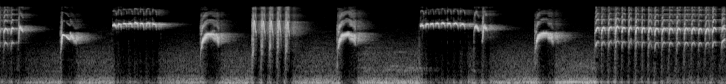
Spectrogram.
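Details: High, varied light-vented bulbul song used to tutor captive birds: quick falling notes, flat whistles and short rattles in irregular succession, ending in a long, fast buzzy trill.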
